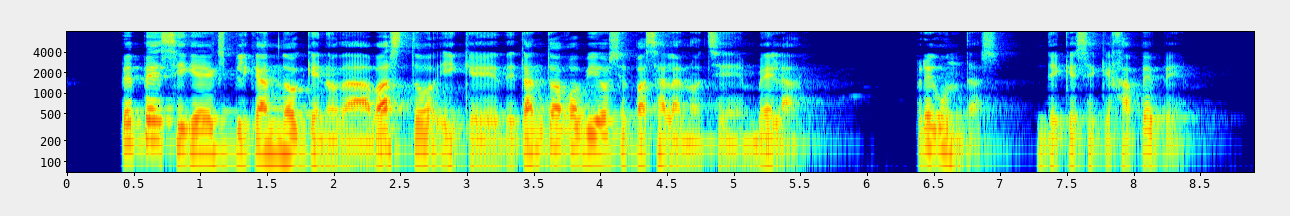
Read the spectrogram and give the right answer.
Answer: Pepe se queja de que no da abasto con la cantidad de trabajo y que está agobiado.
